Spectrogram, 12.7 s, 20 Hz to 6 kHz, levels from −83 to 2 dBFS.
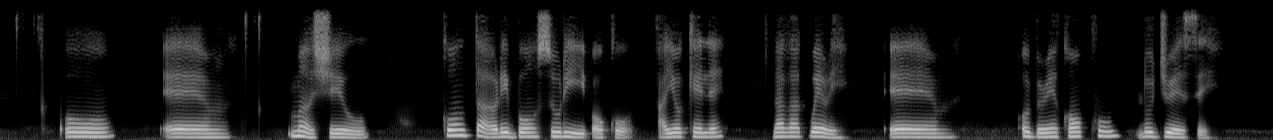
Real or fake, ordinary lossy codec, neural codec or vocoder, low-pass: fake; none; codec, 24 kHz, 0.9 kbps, WavTokenizer, large speech release; 5.4 kHz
